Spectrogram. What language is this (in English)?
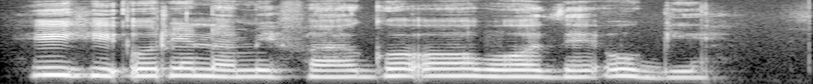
Kikuyu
